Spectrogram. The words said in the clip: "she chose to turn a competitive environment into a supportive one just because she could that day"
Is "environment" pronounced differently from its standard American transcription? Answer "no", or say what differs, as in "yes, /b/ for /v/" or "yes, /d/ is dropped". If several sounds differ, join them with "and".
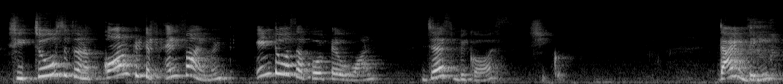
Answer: yes, /ɹ/ is dropped and /n/ is dropped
